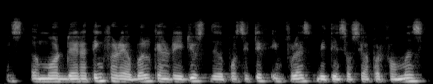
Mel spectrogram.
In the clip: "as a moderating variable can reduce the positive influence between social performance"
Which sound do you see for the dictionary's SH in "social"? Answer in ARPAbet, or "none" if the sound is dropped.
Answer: S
